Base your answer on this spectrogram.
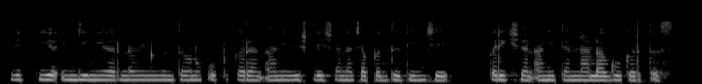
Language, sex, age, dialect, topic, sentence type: Marathi, female, 41-45, Northern Konkan, banking, statement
